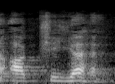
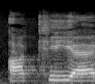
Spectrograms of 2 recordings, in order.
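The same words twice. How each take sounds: First: ਆਖੀਆ ਹੈ slow, as "aakhi-ya-hai"; correct glided ending. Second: ਆਖੀ ਐ ending on bare "ai", rising; wrong bare ending. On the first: Teacher correcting it, slow ਆਖੀਆ ਹੈ with clear ya. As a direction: sound the ya in ਆਖੀਆ ਹੈ, falling. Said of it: "ਦਲਾਈਆਂ ਲਾਉਣੀਆਂ". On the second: Teacher showing what not to say, ਆਖੀ ਐ with bare -ai. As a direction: say "aakhi-ai" without a y glide. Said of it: "ਆਖੀ ਐ ਨਹੀਂ ਕਹਿਣਾ". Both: Shown as a demonstration.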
